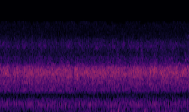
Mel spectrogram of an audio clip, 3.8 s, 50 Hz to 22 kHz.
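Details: Many geese calling as they land at Kulgur, Estonia, 4 May 2018, 17:58; an unbroken wall of overlapping nasal honks and cackles from the whole flock, evenly loud across the few seconds.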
